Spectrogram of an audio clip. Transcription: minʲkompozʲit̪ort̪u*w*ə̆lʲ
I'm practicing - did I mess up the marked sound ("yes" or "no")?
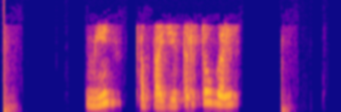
yes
